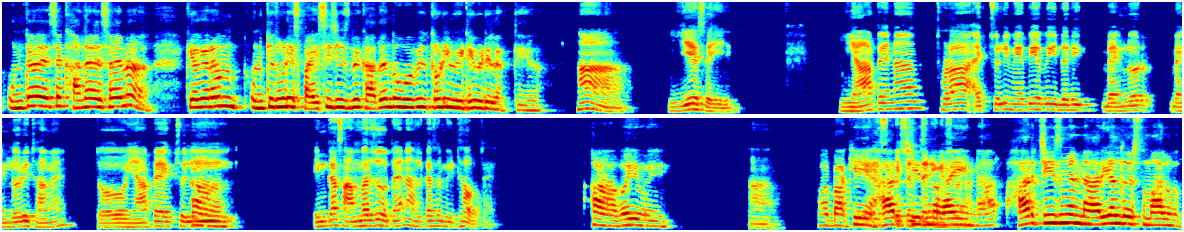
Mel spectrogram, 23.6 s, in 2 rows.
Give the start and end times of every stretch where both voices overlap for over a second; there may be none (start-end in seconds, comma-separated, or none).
20.4-21.7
